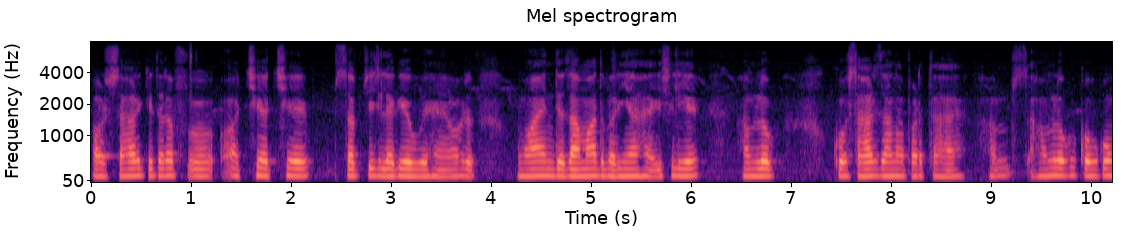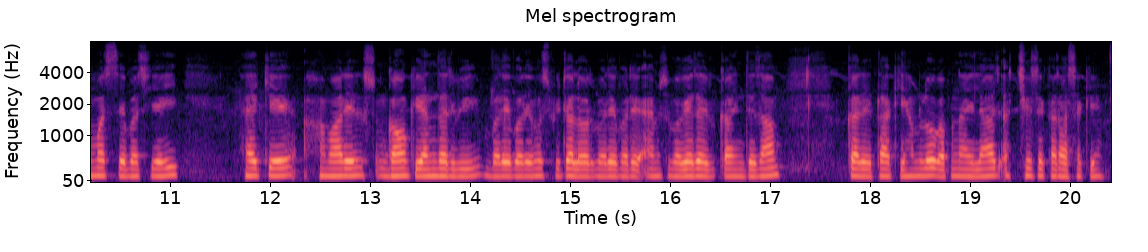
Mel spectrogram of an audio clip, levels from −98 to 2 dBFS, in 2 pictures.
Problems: constant background noise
